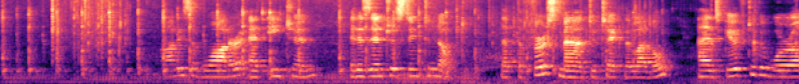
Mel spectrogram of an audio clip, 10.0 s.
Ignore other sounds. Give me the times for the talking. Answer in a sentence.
You can hear the talking from 2.0 to 9.9 s.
